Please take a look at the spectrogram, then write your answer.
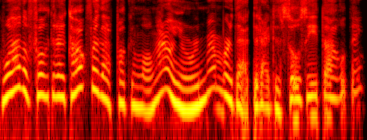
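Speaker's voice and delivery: high-pitched baffled outburst; incredulous. Retold or imitated. Speaker baffled she talked for that long, incredulous. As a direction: quote yourself in mock disbelief. Baffled at her own recording length.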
